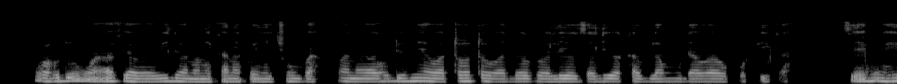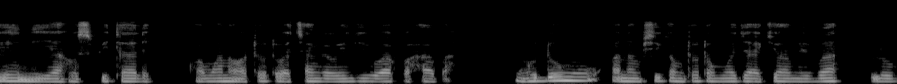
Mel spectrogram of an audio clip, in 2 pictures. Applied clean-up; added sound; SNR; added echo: none; none; none; none.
